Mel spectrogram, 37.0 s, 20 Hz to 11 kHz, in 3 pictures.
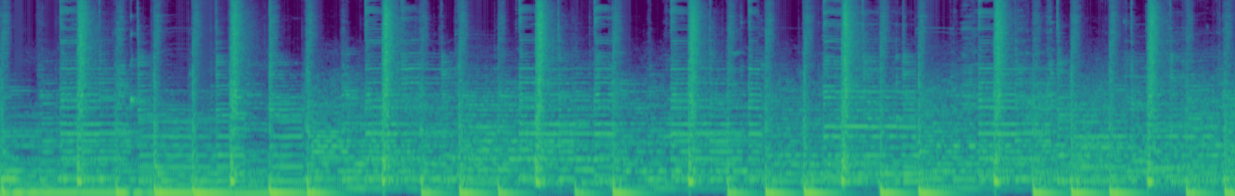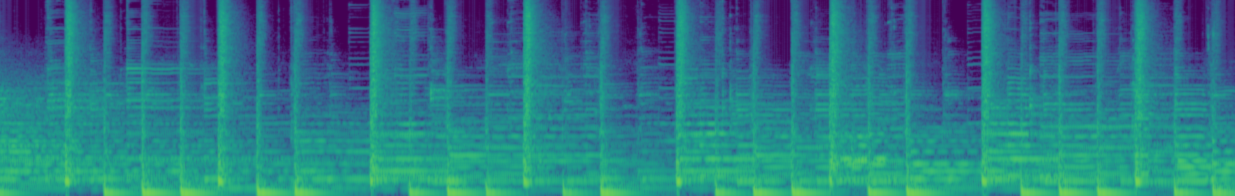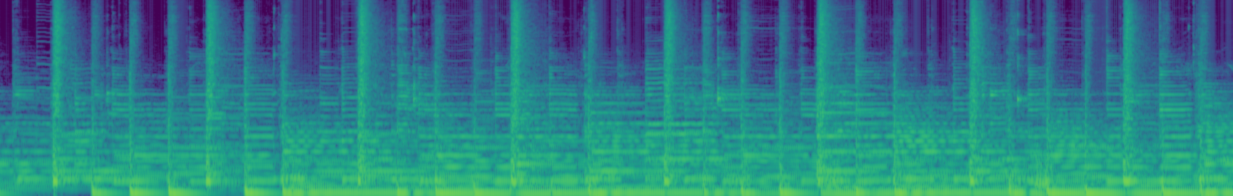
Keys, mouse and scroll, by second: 3.1 ctrl+t, 3.3 drag, 4.7-5.6 shift+click, 5.7 scroll up 1, 6.0 Down, 9.1-9.6 drag, 12.9 click, 13.1 [, 13.3 [, 13.4 [, 13.5 click, 15.9 [, 16.1-18.1 drag, 19.7-20.2 typing, 20.3 click, 22.7 scroll down 1, 23.4 scroll up 1, 24.3 p, 24.7 click, 27.8 ctrl+z, 29.0 ctrl+d, 29.4 click, 29.6 scroll down 1, 30.3 scroll up 1, 30.6-31.3 click, 31.6 scroll down 1, 31.7 scroll up 1, 31.9 space, 32.1 click, 32.2-32.5 space, 32.9 ctrl+t, 33.5-34.1 alt+click, 34.2-34.7 scroll up 2, 34.7-36.5 drag, 36.8-37.0 alt+drag.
